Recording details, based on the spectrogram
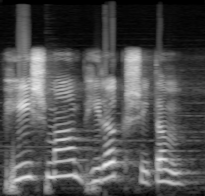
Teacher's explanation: भ में दीर्घ स्वर है, अधिक समय देना है। फिर अर्धवर्ण मूर्धन्य श का है।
